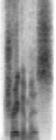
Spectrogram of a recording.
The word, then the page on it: trigamous: American English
